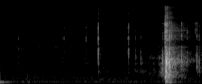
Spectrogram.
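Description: Handling noise from a bar of soap being turned in the hand over its cardboard box: a few faint clicks, then one short, loud thump about three quarters of the way through.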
